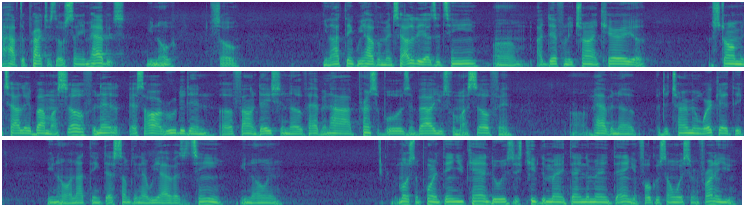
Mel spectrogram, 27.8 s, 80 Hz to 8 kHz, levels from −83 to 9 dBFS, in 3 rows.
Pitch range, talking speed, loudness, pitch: 105-120 Hz, 210 wpm, -20 LUFS, 115 Hz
